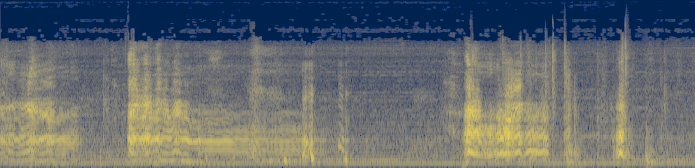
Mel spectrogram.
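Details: Shih tzu puppy bothering the household cat, giving bursts of rough, wavering growls and whiny harmonic vocalizations separated by short pauses, over a steady low electrical hum.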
